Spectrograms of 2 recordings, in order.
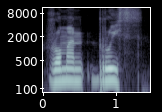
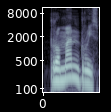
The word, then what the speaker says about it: Román: Luego está el caso de Roman Ruiz, Román Ruiz, perdón, porque tiene acento en Candelaria Los Lojicha en el estado de Oaxaca.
